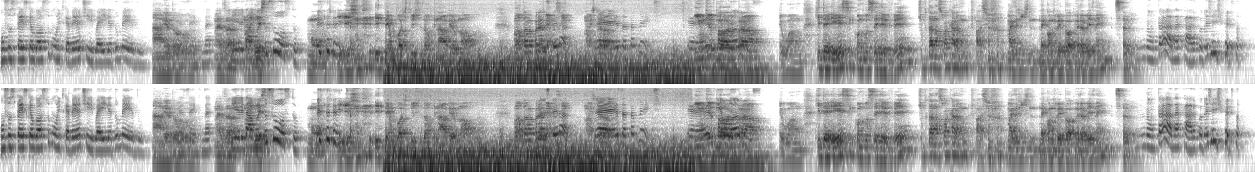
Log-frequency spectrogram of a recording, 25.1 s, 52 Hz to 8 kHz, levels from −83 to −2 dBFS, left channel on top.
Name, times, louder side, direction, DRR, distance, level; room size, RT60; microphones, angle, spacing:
voice 1, 0.0-2.9 3.5-4.2 4.6-6.0 6.3-7.1 10.7-11.4 11.8-13.2 13.7-15.0 22.7-24.8, right 5 dB, 35° right, 11 dB, 0.4 m, -25 dB
voice 2, 3.0-4.0 4.3-5.3 6.1-11.4 11.7-12.2 13.9-15.1 15.6-22.6, equal, 25° left, -3 dB, 2.2 m, -26 dB
sound 1, 7.6-13.8, right 1 dB, 65° right, 0.9 m, -20 dB
sound 2, 7.7-15.3, right 1 dB, 75° left, 3.0 m, -29 dB
9.9 x 9.2 x 2.3 m, 0.66 s
head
